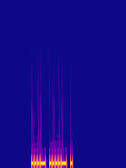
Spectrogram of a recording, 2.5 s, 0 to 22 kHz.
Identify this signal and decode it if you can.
Morse code, heard as a keyed tone, about 40 wpm, 700 Hz. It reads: V4E
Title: Three Challenging Letter-Number Combinations 40wpm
